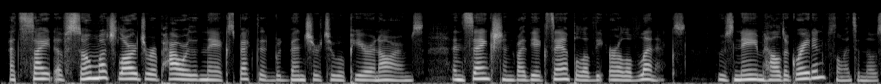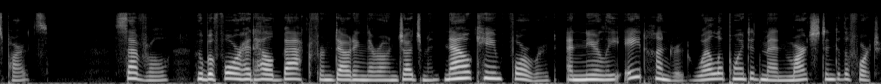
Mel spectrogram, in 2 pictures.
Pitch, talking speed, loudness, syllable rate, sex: 220 Hz, 210 wpm, -19 LUFS, 5.1 syllables/s, female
